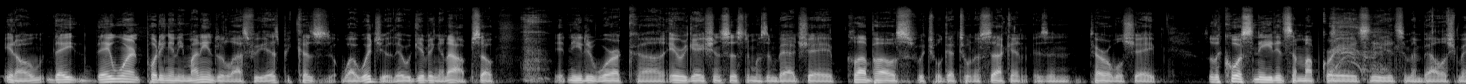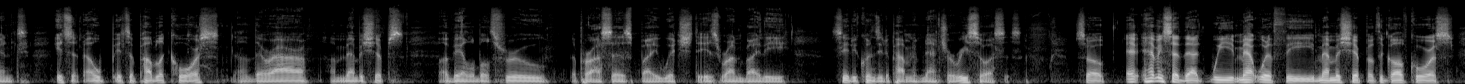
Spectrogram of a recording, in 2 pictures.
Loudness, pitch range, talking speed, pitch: -19 LUFS, 75-100 Hz, 200 wpm, 85 Hz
